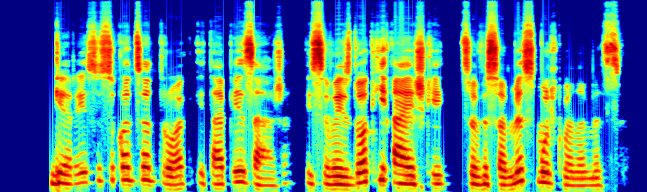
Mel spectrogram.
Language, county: Lithuanian, Kaunas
